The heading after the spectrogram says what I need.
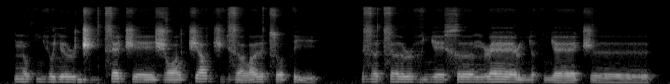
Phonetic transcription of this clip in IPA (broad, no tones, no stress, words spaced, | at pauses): noθʎe̤ʊ̯lʲɔɹd͡ʒi̤ t͡sɛt͡ʃeːʒɔlˠ t͡ʃelˠt͡ʃi̤zəlˠ ɘːt͡soθi | zət͡səːɹə̤ ʎexəːŋ ɭɛːɭ ʎəθʎɛː t͡ʃɘː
